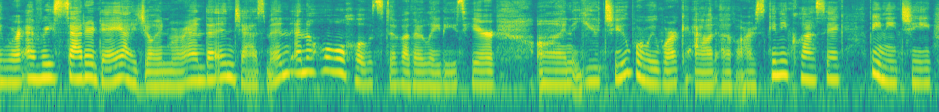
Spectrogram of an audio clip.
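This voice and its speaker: A woman hosts a planner channel, chatting informally and rambling through a craft vlog. Morning congestion makes her low voice phlegmy and rattly, with slight background noise.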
